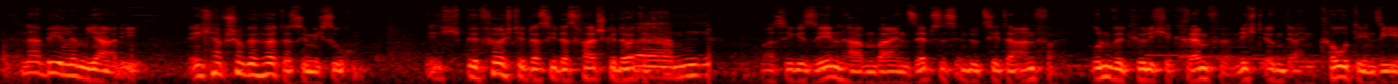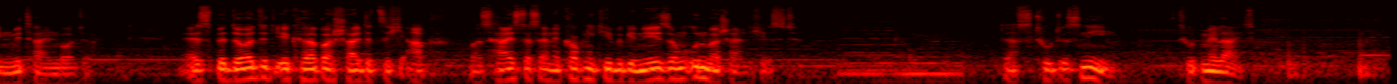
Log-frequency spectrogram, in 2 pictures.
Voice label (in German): Rolle Synchron Ernst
